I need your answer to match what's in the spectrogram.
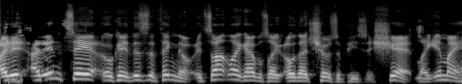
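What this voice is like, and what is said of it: Usual voice. Nothing is said of it.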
